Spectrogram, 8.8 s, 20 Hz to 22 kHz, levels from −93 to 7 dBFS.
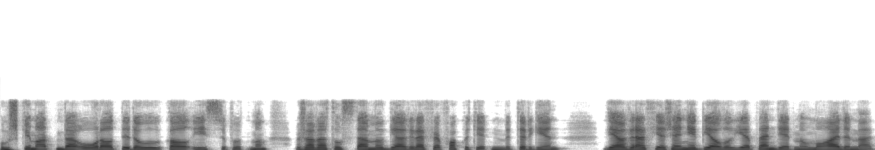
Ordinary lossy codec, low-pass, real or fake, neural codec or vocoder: none; 7.2 kHz; fake; codec, 16 kHz, 0.5 kbps, FunCodec, trained on LibriTTS, 25 frames a second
